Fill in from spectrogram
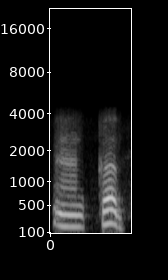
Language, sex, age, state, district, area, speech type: Hindi, male, 18-30, Uttar Pradesh, Mau, rural, conversation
